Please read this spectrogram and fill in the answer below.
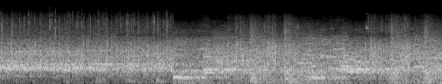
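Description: A basketball dribbled on a hardwood court, with short irregular bounces over the steady noise of an arena crowd.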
